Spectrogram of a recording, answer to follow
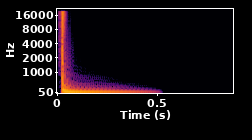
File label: Kick Drums; کیک درام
